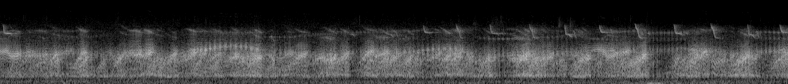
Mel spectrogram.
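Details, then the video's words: Dense frog concert at a house, many voices croaking and rattling continuously, with bright rising chirps popping out repeatedly, especially in the second half. "Froschkonzert vor der Haustüre"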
